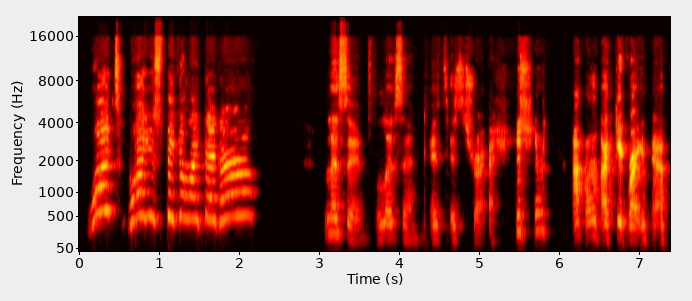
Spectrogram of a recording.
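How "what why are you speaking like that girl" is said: very high squeaky questioning; mock disbelief. Vlogger questions the actress's way of talking, high squeaky disbelief. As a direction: shoot up to a quick, baffled squeal.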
